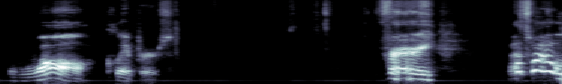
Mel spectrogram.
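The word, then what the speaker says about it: Wahl: a town those clippers are made in it's pronounced wall clippers fairy that's what i love about youtube you learned so much stuff wall clipper i always said whale i guess it's the eastern kentucky pronounced pronunciation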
